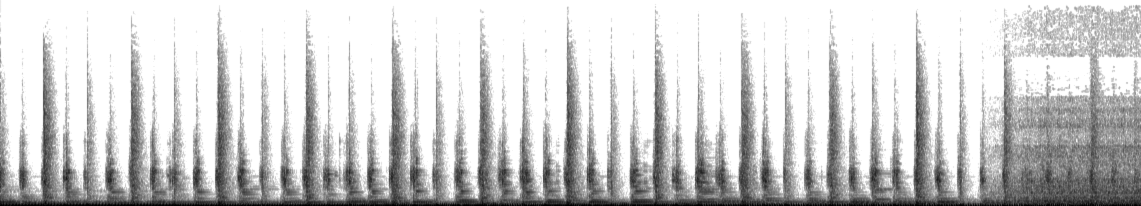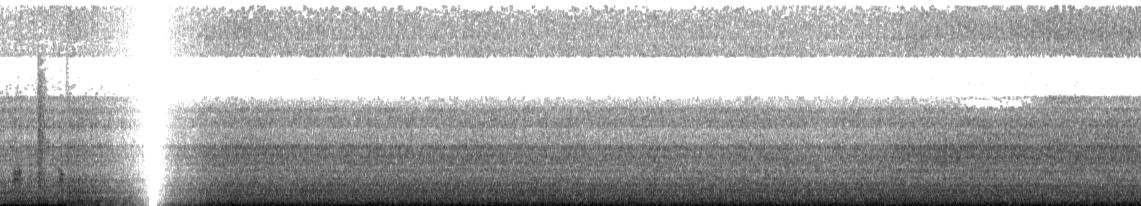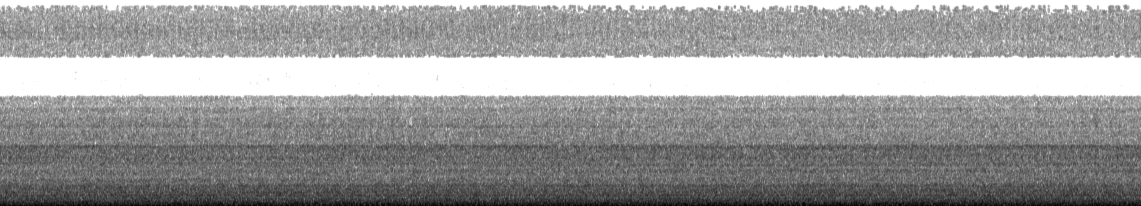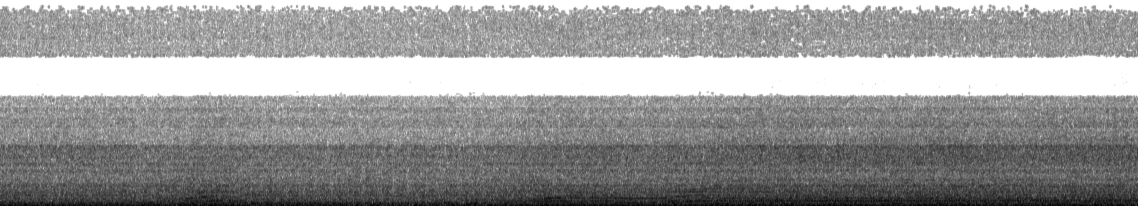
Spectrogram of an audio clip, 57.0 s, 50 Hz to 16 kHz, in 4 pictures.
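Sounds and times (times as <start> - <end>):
diesel truck engine running: 0.0 - 57.0
mixer drum turning: 12.0 - 15.9
thin wavering whine: 44.5 - 57.0.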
